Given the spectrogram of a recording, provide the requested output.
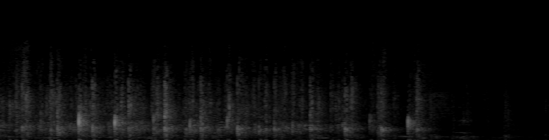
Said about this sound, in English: Now give God a hand clap of praise.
